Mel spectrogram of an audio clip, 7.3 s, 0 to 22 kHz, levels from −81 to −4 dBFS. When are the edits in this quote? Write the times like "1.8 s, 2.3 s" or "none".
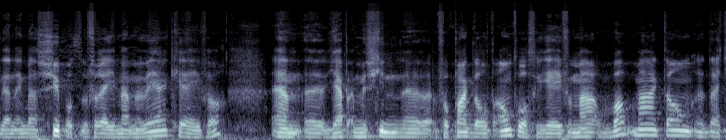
none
